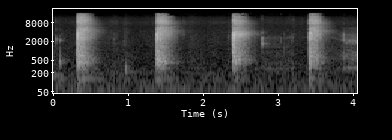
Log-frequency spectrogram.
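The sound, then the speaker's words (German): A beatboxer produces four sharp inward K snares, sucking air in through the cheeks into the mouth, evenly spaced about one second apart, each a bright hissy snap that fades quickly, performed alone. “Ja, also das ist halt die Inward Case, ne? Also Inward heißt, heißt, halt, heißt halt rein und man atmet halt ein.”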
